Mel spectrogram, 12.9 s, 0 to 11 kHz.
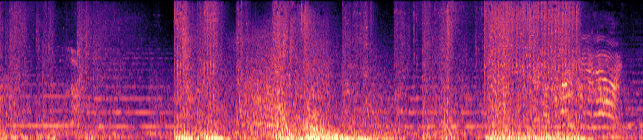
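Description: Heavy Mass Effect 2 combat: a grenade blast swells out of steady gunfire and mechanical clatter, with bursts of loud noise recurring over nearly thirteen seconds and game voices speaking between them.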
